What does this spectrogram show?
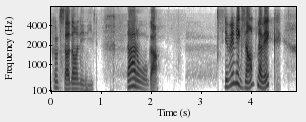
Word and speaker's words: дорога: veux dire, qui habitent dans les villages, ils prononcent toujours tous ces O comme O. Donc, ils disent par exemple doroga.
